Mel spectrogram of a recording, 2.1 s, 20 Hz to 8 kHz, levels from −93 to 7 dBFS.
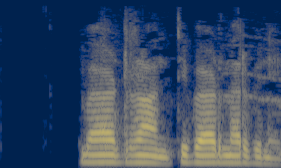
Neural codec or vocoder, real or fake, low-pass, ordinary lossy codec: none; real; 7.2 kHz; MP3, 32 kbps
